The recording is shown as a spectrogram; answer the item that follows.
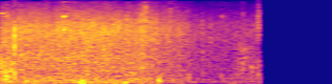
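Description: Steady outdoor background hiss with no distinct events, fading out gradually and cutting off just before the end.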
